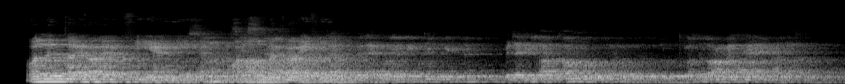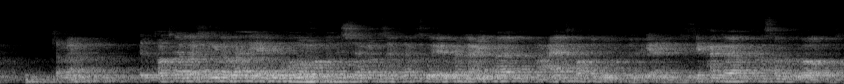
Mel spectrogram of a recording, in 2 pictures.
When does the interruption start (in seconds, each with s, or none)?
1.6 s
